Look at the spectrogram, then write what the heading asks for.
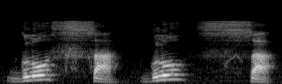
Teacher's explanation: a que vai soar mais forte é a primeira sílaba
